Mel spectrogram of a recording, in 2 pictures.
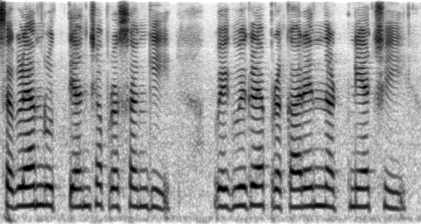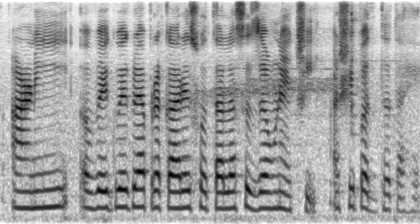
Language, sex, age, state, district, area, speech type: Marathi, female, 45-60, Maharashtra, Pune, urban, spontaneous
